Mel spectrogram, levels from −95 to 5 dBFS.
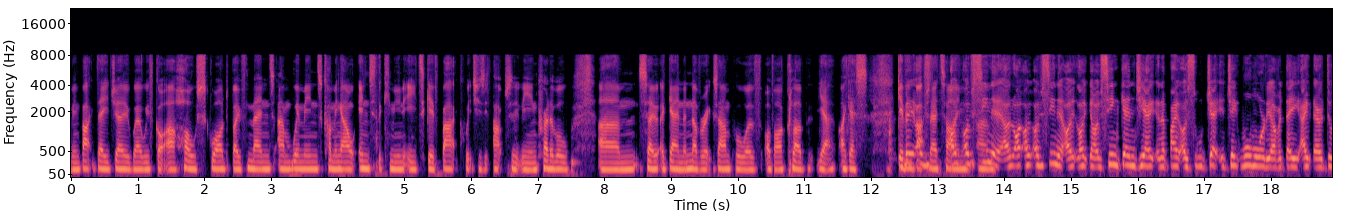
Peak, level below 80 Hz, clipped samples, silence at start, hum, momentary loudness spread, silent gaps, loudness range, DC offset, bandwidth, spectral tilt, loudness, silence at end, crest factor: -8 dBFS; -56 dBFS; under 0.1%; 0 s; none; 5 LU; none; 2 LU; under 0.1%; 8.2 kHz; -5.5 dB/octave; -24 LUFS; 0 s; 16 dB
